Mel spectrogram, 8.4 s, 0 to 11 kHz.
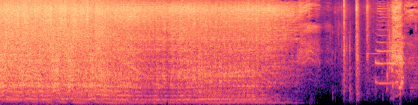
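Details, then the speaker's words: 1995 Subaru Legacy, first start since August after the turbo was relocated and the engine painted, with smoke from the battery and possibly something unhooked. Harsh, very loud roar for about six seconds, far louder than stock, then drops away; cause unclear. "My God, that's loud. Oh, Lord Jesus."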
